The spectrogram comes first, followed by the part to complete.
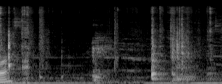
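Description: Hard plastic motorcycle side cover being handled after it is pulled off its mounts, with a short plastic clatter about one and a half seconds in.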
